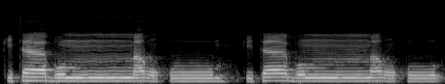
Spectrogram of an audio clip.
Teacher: وقوله سبحانه وتعالى كتاب مرقوم نون تنوين أتى بعده حرف الميم والميم من حروف الإدغام بغنة تغن بمقدار حركتين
